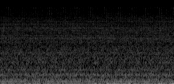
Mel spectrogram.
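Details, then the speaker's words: Engine at idle: even low hum with no stumble, shake or tapping; smooth healthy idle. "these aren't the prettiest engines but they're easy to work on and this sounds nice it's there's no jiggle to it"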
